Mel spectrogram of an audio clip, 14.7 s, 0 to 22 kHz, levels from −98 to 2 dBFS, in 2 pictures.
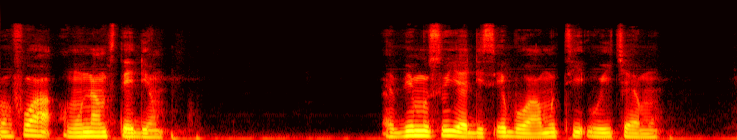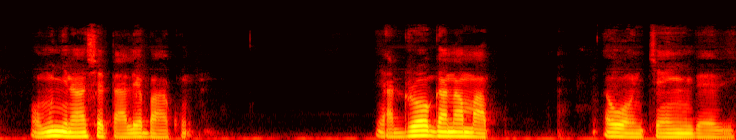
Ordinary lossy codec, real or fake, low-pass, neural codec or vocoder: AAC, 64 kbps; real; 10.8 kHz; none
